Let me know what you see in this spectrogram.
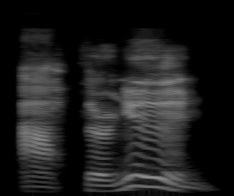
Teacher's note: tiene un sonido largo o sea aquí Sí suena como la u nuestra si es largo es como pronunciarlo y alargar el sonido es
